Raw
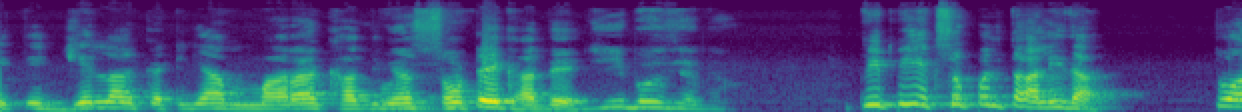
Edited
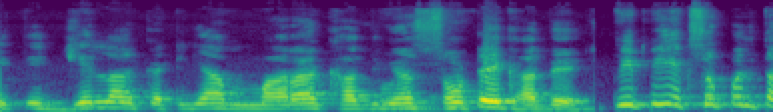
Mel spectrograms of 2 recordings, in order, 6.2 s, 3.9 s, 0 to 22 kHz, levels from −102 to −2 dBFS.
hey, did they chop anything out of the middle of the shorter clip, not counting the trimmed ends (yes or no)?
yes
